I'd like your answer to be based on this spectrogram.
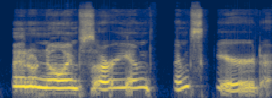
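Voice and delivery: very high put-on weepy crying, fake sobbing. Player's character, addressed as a little boy, answers while pretend crying. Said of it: "I pretend to be crying".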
